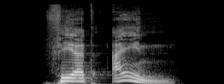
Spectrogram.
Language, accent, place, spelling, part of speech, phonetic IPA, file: German, Germany, Berlin, fährt ein, verb, [ˌfɛːɐ̯t ˈaɪ̯n], De-fährt ein.ogg
- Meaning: third-person singular present of einfahren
